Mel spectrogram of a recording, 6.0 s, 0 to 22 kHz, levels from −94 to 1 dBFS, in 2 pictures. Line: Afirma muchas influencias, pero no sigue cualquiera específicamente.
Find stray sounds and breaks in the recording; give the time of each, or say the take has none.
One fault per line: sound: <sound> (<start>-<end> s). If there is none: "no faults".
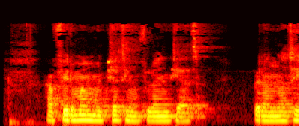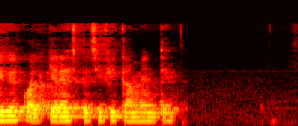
no faults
